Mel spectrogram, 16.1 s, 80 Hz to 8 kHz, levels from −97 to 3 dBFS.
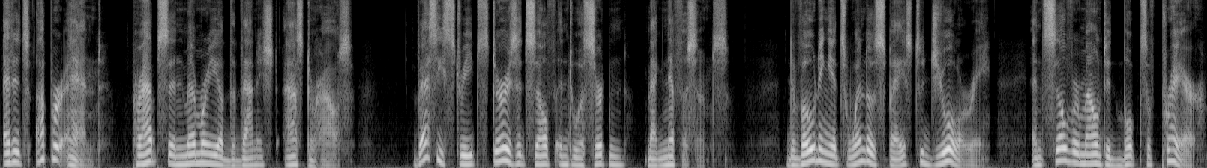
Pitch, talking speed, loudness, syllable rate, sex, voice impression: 150 Hz, 120 wpm, -21 LUFS, 4.4 syllables/s, male, masculine, middle-aged, slightly weak, slightly muffled, sincere, calm, mature, reassuring, slightly wild, kind, slightly modest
